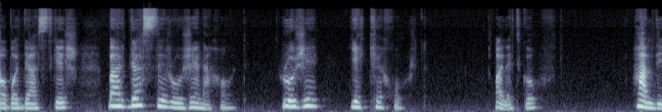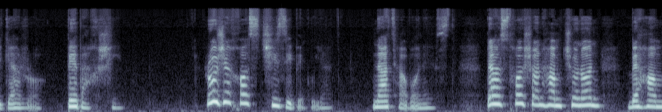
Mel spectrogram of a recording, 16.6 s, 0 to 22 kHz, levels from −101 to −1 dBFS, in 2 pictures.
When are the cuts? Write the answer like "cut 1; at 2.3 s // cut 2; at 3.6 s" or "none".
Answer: cut 1; at 6.1 s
